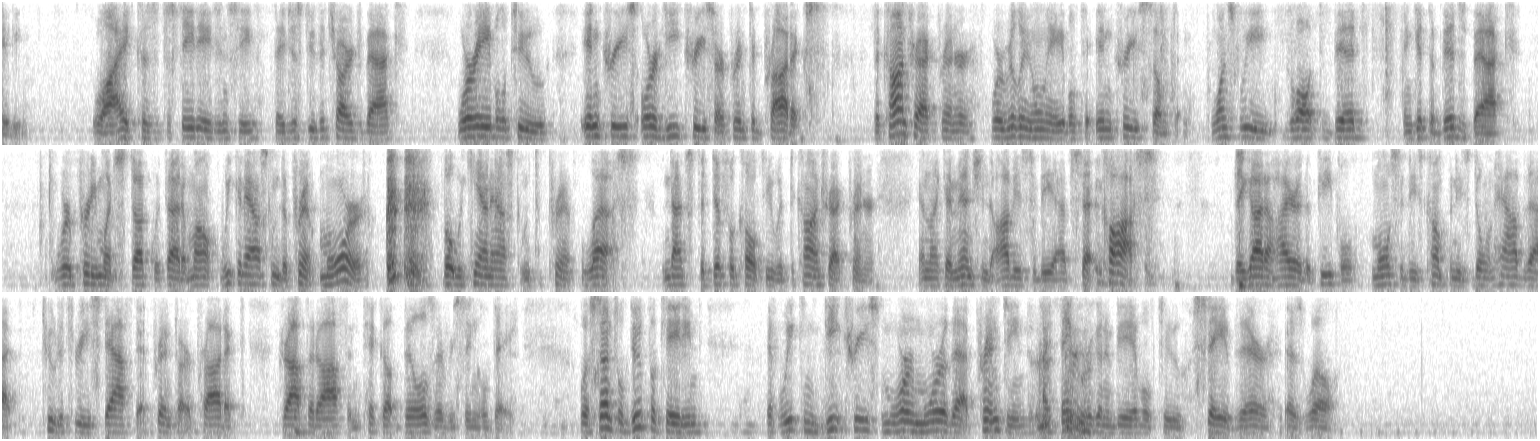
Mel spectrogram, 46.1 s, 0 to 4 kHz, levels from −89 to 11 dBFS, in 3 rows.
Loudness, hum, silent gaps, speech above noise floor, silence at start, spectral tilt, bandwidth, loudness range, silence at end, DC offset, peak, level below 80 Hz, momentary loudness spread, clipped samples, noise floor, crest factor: -30 LUFS; none; none; 35 dB; 0 s; -4.5 dB/octave; 4 kHz; 5 LU; 2 s; under 0.1%; -8 dBFS; -56 dBFS; 12 LU; under 0.1%; -64 dBFS; 22 dB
